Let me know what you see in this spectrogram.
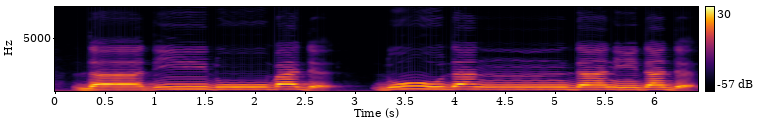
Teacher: Yang pasti da ini huruf jahar, tidak keluar angin, bukan da, bukan, ya.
